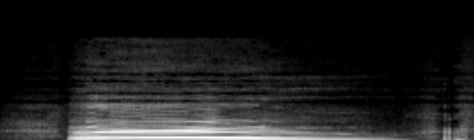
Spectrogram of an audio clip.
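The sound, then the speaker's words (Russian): A single loud, drawn-out wailing cry from a human voice, holding steady before sliding downward in pitch as it fades, followed by a brief breathy sound. “И вопишь иногда.”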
